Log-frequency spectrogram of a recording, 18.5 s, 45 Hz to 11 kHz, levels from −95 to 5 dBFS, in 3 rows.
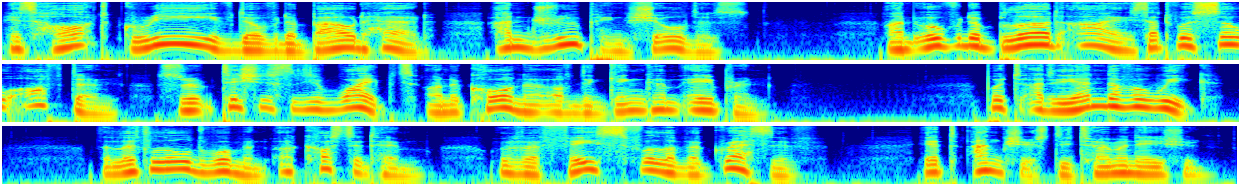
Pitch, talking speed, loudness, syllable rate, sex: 135 Hz, 160 wpm, -20 LUFS, 5.3 syllables/s, male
